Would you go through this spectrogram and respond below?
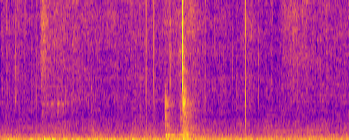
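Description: A freshly flipped bavette steak sizzles on a charcoal grill with a steady, moderate crackle and hiss, broken by a few small pops and a brief clink partway through.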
